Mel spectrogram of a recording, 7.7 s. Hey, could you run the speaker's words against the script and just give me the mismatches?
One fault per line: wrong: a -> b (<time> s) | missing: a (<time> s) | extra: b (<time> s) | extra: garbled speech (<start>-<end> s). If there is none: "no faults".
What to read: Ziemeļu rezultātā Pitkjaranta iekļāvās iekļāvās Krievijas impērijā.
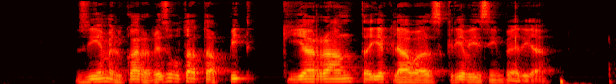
extra: kara (1.6 s)
missing: iekļāvās (5.5 s)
